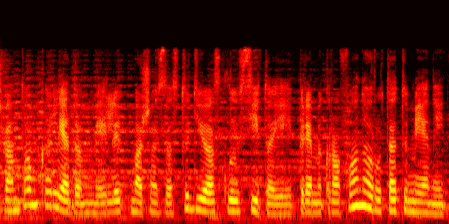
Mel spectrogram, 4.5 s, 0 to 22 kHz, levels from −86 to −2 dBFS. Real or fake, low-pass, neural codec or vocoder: fake; 9.9 kHz; vocoder, 24 kHz, 100 mel bands, Vocos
